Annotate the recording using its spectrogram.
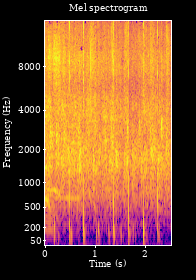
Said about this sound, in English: And I think a round of applause for all our new committee members.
